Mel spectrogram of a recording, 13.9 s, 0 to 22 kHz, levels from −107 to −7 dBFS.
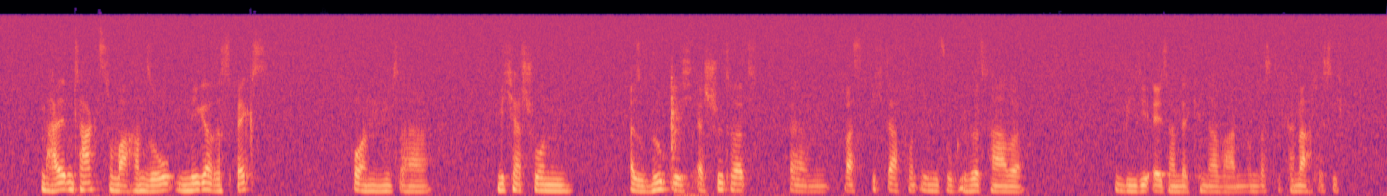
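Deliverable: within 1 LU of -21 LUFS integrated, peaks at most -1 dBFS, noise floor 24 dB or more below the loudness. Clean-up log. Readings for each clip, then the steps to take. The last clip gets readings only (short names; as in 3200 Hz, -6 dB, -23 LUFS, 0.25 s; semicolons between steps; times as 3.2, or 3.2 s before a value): noise floor -34 dBFS; noise floor target -49 dBFS; loudness -25.0 LUFS; peak -6.5 dBFS; loudness target -21.0 LUFS
-> denoiser 15 dB, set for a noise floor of -34 dBFS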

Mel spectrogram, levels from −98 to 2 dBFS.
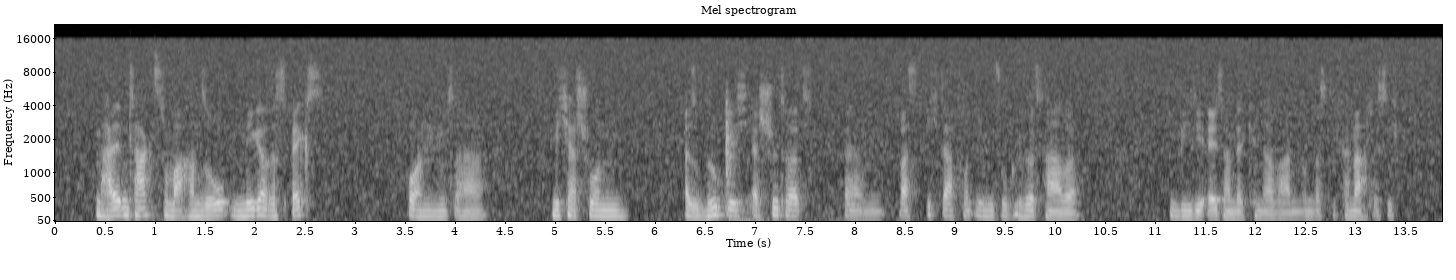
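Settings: noise floor -42 dBFS; noise floor target -50 dBFS
-> denoiser 8 dB, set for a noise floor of -42 dBFS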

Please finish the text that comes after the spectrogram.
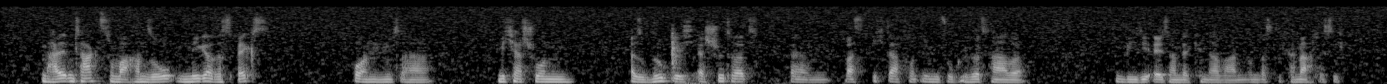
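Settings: noise floor -47 dBFS; noise floor target -50 dBFS
-> denoiser 6 dB, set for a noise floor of -47 dBFS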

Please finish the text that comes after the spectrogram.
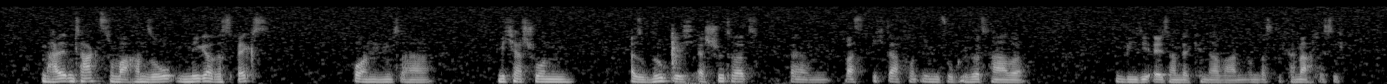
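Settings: noise floor -50 dBFS; loudness -25.5 LUFS; peak -7.0 dBFS; loudness target -21.0 LUFS
-> gain +4.5 dB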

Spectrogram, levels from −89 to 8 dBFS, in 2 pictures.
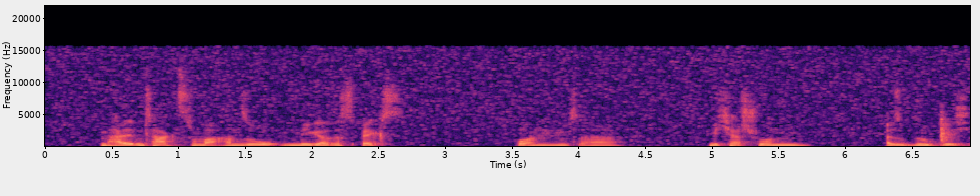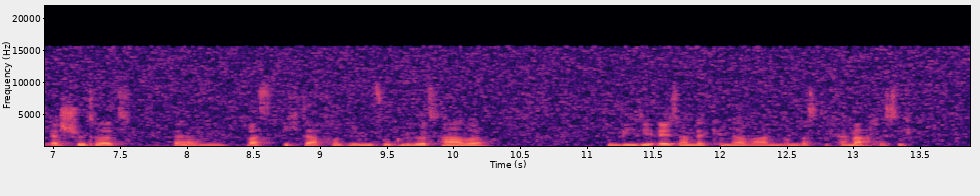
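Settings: loudness -21.0 LUFS; peak -2.5 dBFS; noise floor -45 dBFS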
